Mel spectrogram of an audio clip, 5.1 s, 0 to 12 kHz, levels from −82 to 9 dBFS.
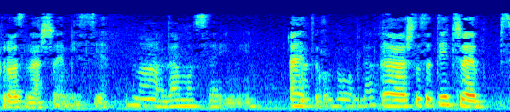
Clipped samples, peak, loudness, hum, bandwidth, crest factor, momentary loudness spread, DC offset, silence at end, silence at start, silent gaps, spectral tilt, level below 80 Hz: under 0.1%; -4 dBFS; -23 LUFS; none; 8 kHz; 20 dB; 15 LU; under 0.1%; 0 s; 0 s; none; -4.5 dB/octave; -66 dBFS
